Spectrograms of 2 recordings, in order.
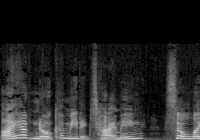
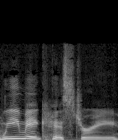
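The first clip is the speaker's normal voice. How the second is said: normal talking voice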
